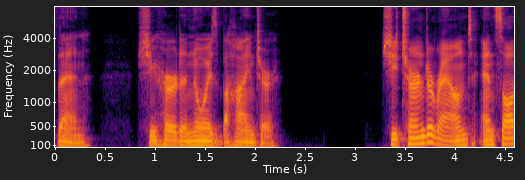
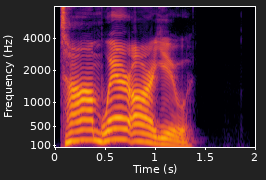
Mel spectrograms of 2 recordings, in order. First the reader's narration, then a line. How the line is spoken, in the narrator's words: stood there shouting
